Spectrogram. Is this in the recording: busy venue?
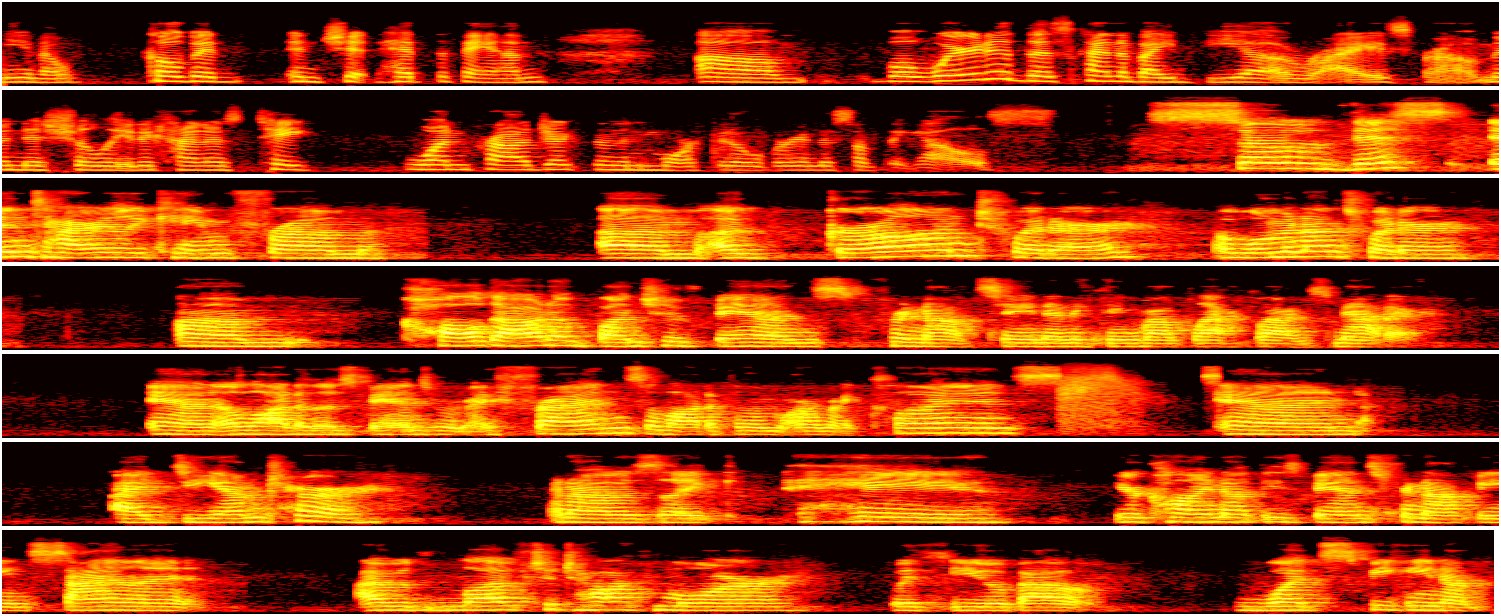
no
